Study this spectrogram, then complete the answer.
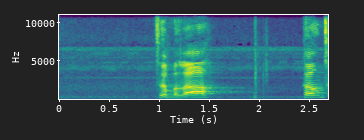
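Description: A young woman speaks mockingly.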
